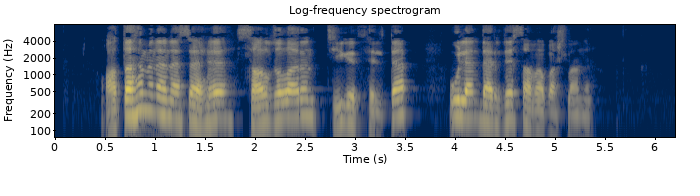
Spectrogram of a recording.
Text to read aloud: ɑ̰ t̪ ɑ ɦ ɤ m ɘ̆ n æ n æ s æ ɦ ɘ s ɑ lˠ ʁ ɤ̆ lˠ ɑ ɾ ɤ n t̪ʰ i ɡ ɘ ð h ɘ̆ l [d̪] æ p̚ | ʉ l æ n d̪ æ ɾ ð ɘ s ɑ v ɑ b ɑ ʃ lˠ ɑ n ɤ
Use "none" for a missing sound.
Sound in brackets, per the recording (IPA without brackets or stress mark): t̪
